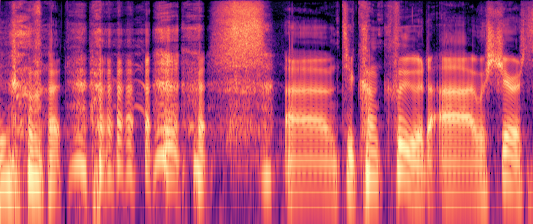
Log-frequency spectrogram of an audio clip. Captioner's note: chuckles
